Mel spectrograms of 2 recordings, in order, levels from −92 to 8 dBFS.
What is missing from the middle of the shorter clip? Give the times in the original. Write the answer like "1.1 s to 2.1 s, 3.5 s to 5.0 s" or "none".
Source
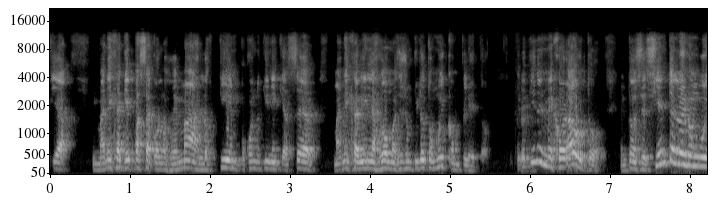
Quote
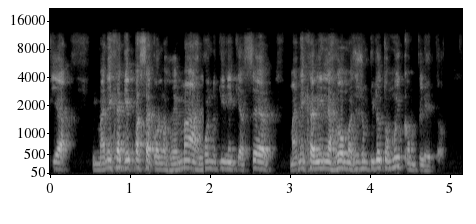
1.9 s to 2.4 s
